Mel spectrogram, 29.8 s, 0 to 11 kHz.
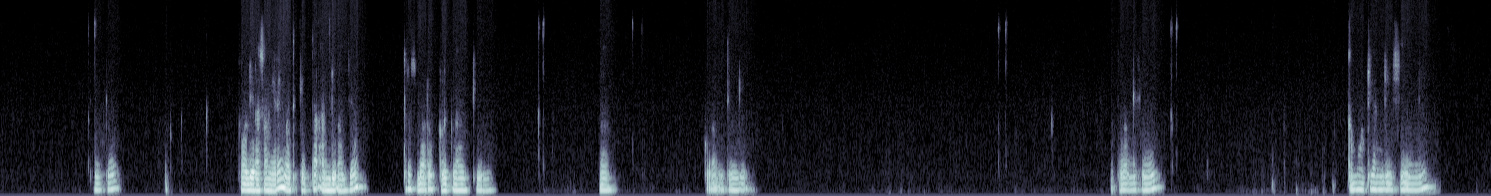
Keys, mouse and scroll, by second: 6.4 ctrl+z, 12.8 ctrl+z, 13.4 ctrl+z, 25.0 alt+Tab, 26.2 alt+Tab.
